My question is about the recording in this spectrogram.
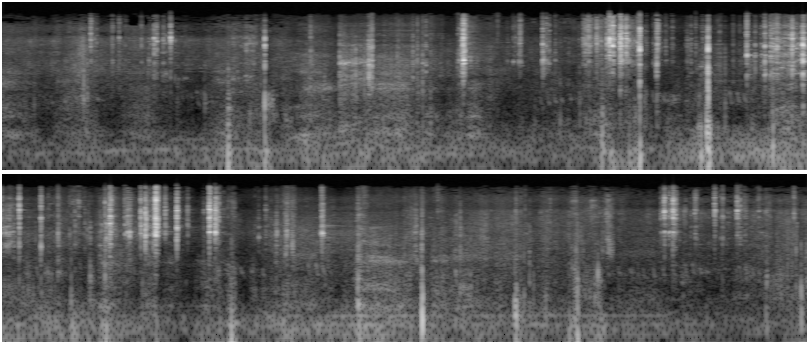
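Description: Steel carabiners on a climbing harness lanyard clinking against each other and against the metal anchor rings and fixed rope, in many irregular sharp clicks.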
